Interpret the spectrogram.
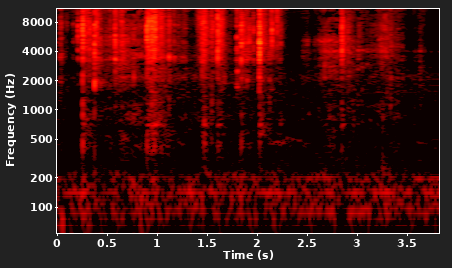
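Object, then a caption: Bar of soap. A solid pink soap bar with an orange glitter coating, held in the hand, is carved with a utility blade to shave and scrape off slivers. Quiet, bright, crisp scraping strokes come in quick bursts with a crinkly, tearing texture. They thin out toward the end over a faint low hum.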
